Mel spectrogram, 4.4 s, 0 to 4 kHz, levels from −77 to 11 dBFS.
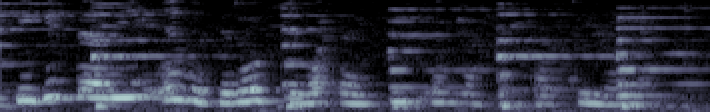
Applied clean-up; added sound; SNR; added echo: classical method WPE with log-MMSE.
